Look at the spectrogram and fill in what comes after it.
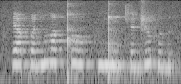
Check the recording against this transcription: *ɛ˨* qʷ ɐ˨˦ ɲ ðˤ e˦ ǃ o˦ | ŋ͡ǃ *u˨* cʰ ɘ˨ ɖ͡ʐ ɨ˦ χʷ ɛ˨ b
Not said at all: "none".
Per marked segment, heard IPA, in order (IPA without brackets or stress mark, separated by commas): ɛ˨, u˨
